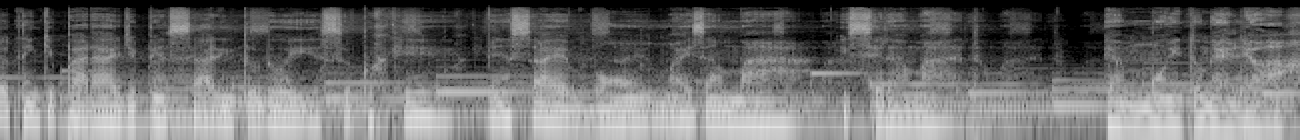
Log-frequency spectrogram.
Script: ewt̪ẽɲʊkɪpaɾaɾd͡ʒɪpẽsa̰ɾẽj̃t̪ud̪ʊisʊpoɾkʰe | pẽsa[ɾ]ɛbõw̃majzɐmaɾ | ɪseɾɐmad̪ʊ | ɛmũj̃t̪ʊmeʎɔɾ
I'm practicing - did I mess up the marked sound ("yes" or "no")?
no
